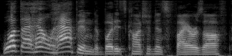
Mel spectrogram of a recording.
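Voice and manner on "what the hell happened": high, startled exclamation; shocked outburst. Acted. Newly revived Buddy wakes confused, shocked. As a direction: cry it out in alarmed confusion.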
